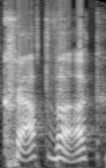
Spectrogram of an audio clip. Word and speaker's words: Kraftwerk: It's pronounced Kraftwerk.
